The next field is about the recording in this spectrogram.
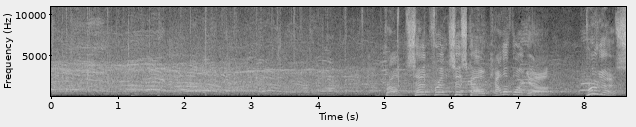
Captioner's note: applause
